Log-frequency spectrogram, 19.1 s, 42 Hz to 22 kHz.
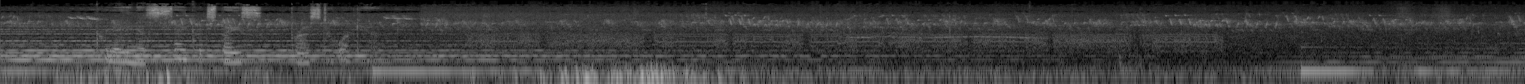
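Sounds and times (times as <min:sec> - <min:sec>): soft background music: 0:00.0 - 0:12.1, 0:16.1 - 0:19.0
small birds chirping: 0:00.0 - 0:19.0.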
